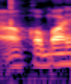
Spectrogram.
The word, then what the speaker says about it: Aqabah: One ke boleh Safika Az Hai Nah jadi bacanya aqabah Yang pertama mau ini jadi ada enam isi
